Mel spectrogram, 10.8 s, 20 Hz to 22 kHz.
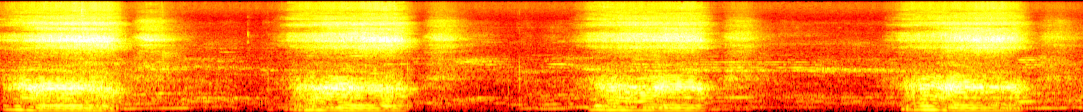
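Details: Stepdad snoring after falling asleep in front of the TV: regular loud droning snores about 20 a minute, each followed by a softer breath out.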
